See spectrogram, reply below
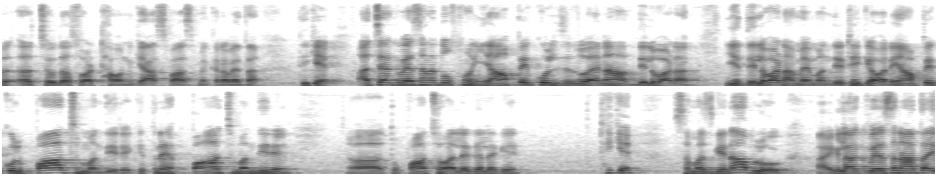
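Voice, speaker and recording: A male teacher runs a rapid exam-prep quiz with a slightly high voice. He speaks quickly and keeps asking his questions aloud, then answers them himself. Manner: deliberately speaks fast.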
